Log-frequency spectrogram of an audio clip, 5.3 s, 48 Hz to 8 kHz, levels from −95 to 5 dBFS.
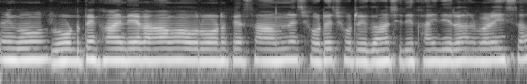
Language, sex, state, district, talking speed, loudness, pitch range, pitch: Bhojpuri, female, Uttar Pradesh, Gorakhpur, 205 wpm, -13 LUFS, 200-210 Hz, 205 Hz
